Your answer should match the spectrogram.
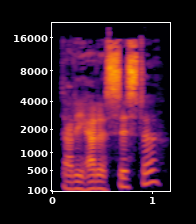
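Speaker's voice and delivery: ordinary delivery, nothing marked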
